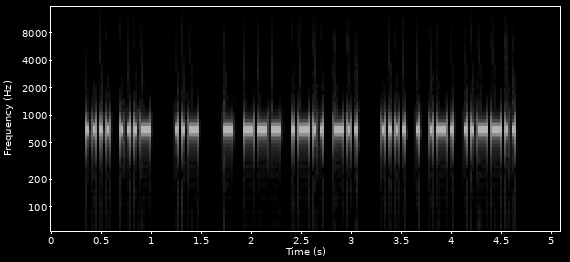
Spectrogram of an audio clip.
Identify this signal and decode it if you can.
Morse code, heard as a keyed tone, about 34 wpm, 700 Hz. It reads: HV U TOLD HER?
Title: Sentences from Top 400 Words and Abbreviations 35wpm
